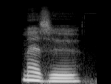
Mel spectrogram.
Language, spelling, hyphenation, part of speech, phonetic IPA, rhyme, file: Hungarian, mező, me‧ző, noun, [ˈmɛzøː], -zøː, Hu-mező.ogg
- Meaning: 1. field (land area free of woodland, cities and towns; open country) 2. field (section in a form which is supposed to be filled with data)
